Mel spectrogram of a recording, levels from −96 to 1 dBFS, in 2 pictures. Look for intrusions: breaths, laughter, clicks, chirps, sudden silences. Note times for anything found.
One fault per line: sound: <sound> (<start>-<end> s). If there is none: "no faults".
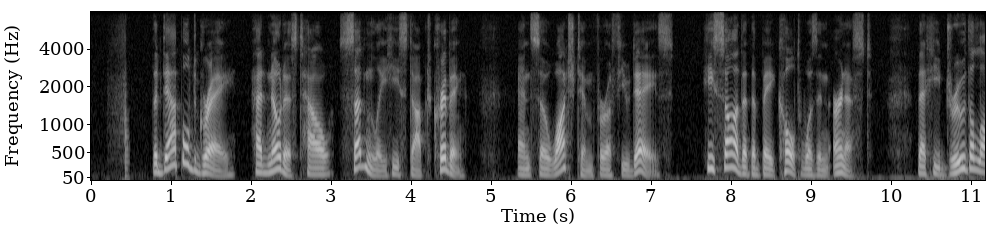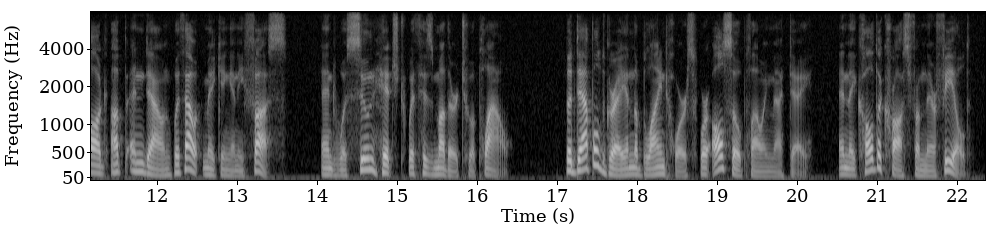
sound: thud (0.2-0.5 s)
